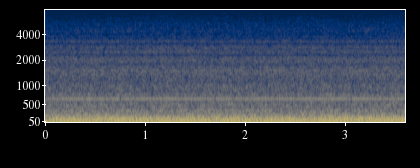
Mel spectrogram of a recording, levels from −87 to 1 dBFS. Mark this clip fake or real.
real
